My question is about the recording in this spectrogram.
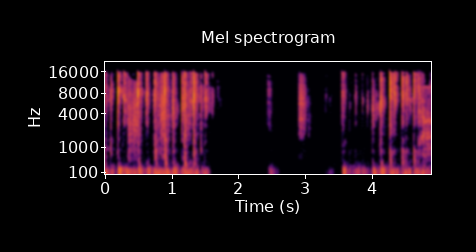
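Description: Fast typing on a computer keyboard in two runs of rapid key presses, each about a second and a half long, separated by a pause with a couple of single key taps.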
